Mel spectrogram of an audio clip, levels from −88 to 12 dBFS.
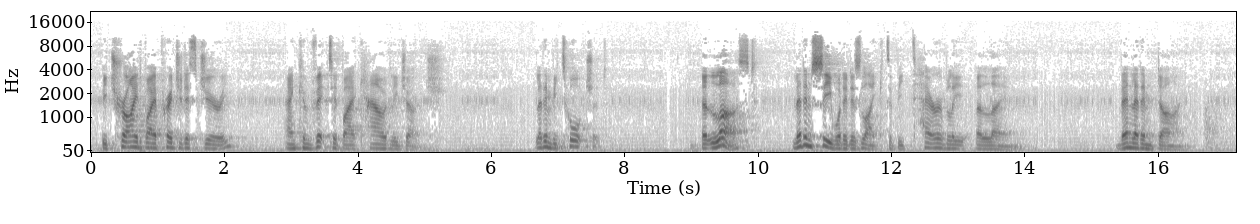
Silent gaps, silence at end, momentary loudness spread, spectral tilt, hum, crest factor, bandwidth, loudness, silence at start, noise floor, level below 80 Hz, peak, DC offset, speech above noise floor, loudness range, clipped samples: none; 0 s; 25 LU; -3.5 dB/octave; 50 Hz at -55 dBFS; 22 dB; 17 kHz; -31 LUFS; 0 s; -54 dBFS; -56 dBFS; -12 dBFS; under 0.1%; 22 dB; 10 LU; under 0.1%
